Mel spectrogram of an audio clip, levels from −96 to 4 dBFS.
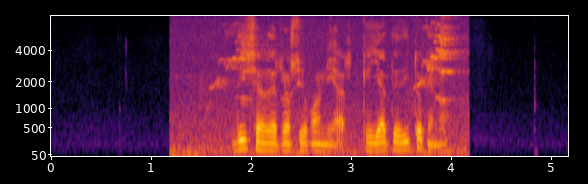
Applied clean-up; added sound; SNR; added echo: none; Bird; 8 dB; none.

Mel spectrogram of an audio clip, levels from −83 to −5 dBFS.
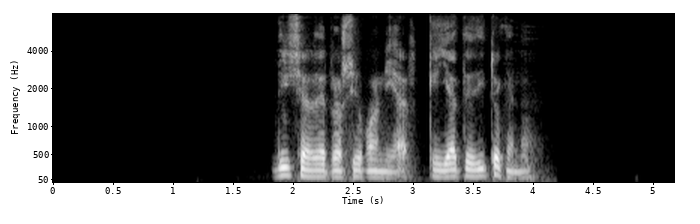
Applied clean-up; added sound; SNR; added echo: neural mask model DeepFilterNet 3.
